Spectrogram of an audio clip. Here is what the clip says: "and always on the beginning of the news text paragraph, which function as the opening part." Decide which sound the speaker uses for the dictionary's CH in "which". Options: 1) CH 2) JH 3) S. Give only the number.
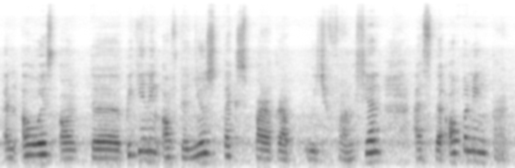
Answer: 1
